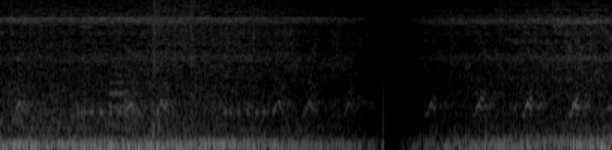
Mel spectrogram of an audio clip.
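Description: White-breasted waterhen giving short, hoarse, mid-pitched notes, three or four a second, over steady low rumbling noise, with a brief break partway through.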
